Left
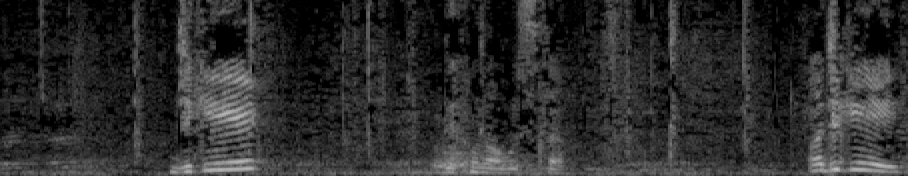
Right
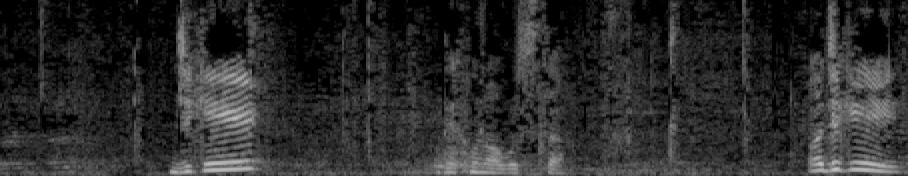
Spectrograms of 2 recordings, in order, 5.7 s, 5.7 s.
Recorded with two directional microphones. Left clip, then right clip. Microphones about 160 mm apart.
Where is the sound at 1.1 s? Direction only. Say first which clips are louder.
Right 2 dB; 60° right (ahead or behind).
